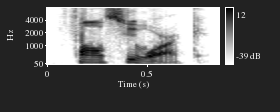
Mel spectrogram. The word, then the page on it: falsework: American English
